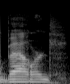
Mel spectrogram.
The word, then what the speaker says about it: Ballard: okay great so let's let's start off here first of all would you please pronounce and spell your name for us mil my full name is L Ballard Leo for centre de el BER t ba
